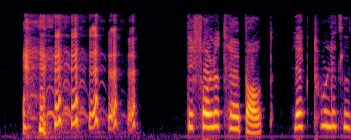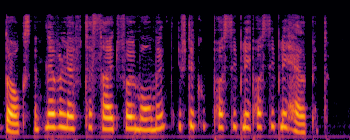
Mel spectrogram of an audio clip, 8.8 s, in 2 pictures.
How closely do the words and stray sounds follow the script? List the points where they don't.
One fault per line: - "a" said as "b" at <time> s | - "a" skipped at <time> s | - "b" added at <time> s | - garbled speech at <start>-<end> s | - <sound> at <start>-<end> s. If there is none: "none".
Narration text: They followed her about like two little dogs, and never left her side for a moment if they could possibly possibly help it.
- laugh at 0.3-1.8 s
